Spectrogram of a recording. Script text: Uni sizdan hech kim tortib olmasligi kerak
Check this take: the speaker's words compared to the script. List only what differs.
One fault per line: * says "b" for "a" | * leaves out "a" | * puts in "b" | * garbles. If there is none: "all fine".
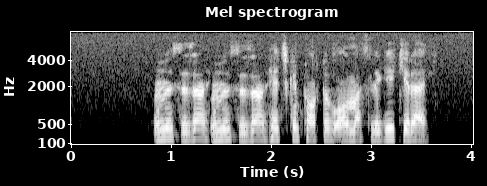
* puts in "uni sizdan"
